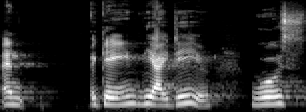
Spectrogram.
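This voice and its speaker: This is a woman speaking. She has a Swiss French accent. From French-speaking Switzerland, Lausanne. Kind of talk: conference presentation. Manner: halting with filler sounds.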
